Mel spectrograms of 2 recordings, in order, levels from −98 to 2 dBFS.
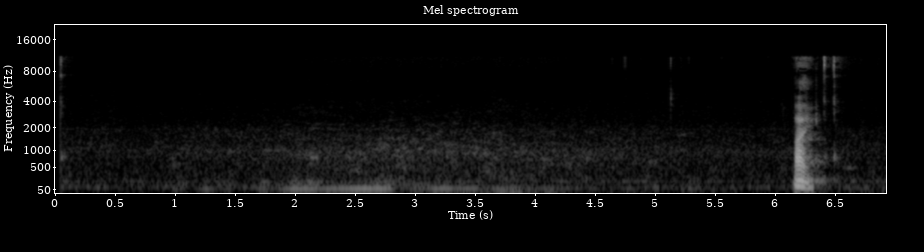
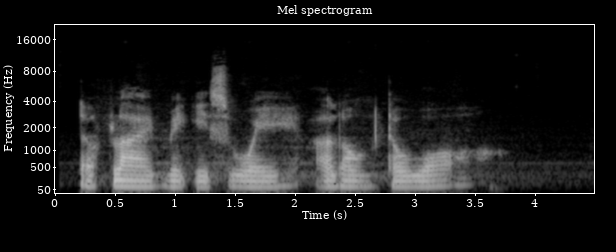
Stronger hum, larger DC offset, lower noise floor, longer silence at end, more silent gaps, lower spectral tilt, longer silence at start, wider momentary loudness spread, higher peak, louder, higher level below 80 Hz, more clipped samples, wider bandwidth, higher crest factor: neither; neither; about the same, -77 dBFS vs -75 dBFS; second, 0.55 s vs 0.9 s; neither; about the same, -5 dB/octave vs -5.5 dB/octave; first, 2.55 s vs 0.2 s; first, 28 LU vs 10 LU; second, -14 dBFS vs -8 dBFS; second, -40 LUFS vs -30 LUFS; about the same, -68 dBFS vs -68 dBFS; neither; first, 11.5 kHz vs 9.4 kHz; first, 34 dB vs 24 dB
